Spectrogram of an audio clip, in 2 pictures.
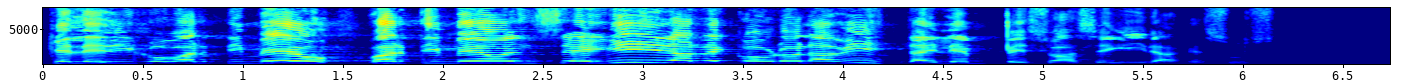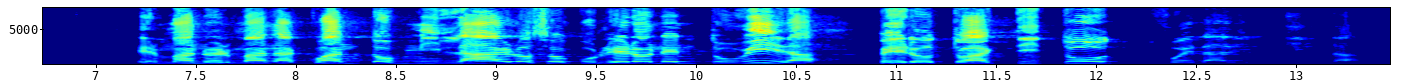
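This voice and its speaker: A man's voice: very high-pitched, unhurried, pushed and bright. A man preaching as a pastor, fervently leading prayer and calling out to the congregation in a church. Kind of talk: sermon with prayer. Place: church hall. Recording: reverberant church hall.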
